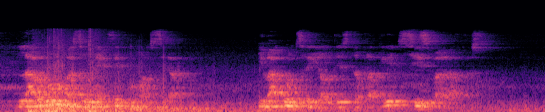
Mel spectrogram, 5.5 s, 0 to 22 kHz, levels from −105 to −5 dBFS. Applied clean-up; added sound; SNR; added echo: none; Thunder; 6 dB; reverberation time 0.9 s.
